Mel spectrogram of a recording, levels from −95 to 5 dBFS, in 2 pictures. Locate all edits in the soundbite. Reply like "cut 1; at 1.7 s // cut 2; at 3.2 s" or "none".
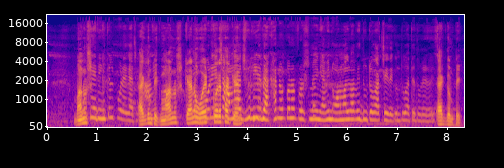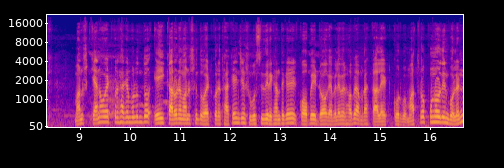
none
